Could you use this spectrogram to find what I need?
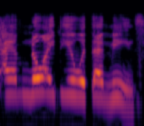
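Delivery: very high-pitched, slow, drawn-out, frustrated exasperation. Retelling own reply to a confusing order: retelling own frustrated reply. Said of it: "'cause I was frustrated with them".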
